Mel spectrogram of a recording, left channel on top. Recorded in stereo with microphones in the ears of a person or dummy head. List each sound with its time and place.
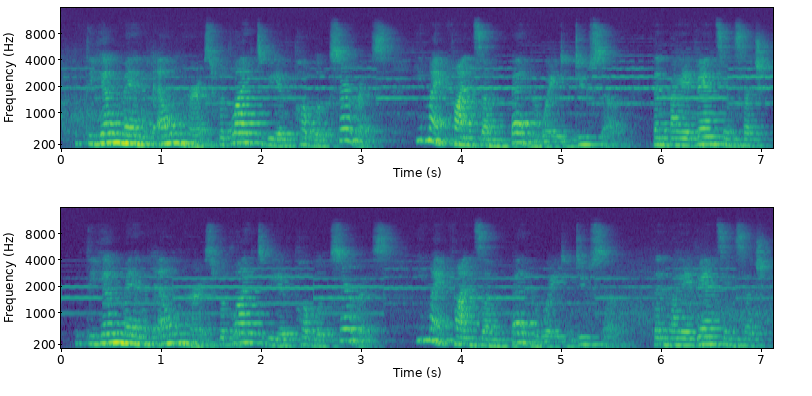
0.1 s a woman speaking: 60° left (ahead or behind), 0.8 m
